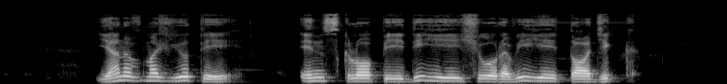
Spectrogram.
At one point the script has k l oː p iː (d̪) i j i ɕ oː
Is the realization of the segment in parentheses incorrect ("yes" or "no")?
no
